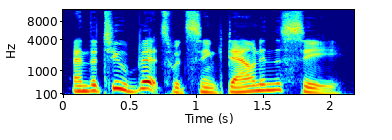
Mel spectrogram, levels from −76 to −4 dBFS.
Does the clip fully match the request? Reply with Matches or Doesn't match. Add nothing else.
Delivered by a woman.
Doesn't match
